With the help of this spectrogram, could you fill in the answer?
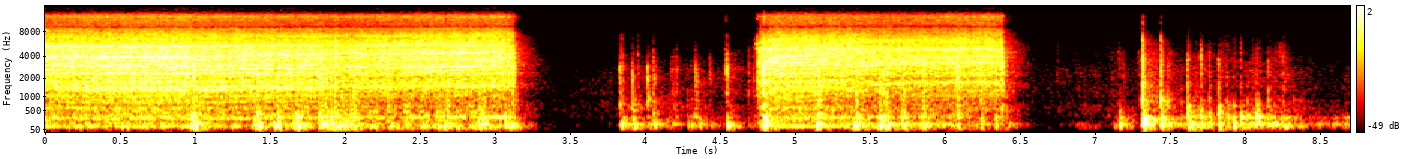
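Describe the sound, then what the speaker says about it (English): A power drill backs out the headlight bolts on a 2016 Yamaha WR250R motorcycle, two loud sustained whirring bursts separated by pauses filled with clicks and rattling of parts. "You're just gonna unscrew these two bolts."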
